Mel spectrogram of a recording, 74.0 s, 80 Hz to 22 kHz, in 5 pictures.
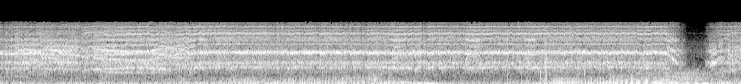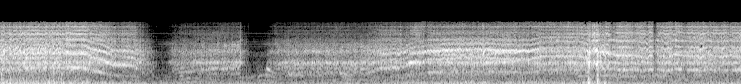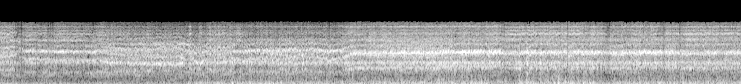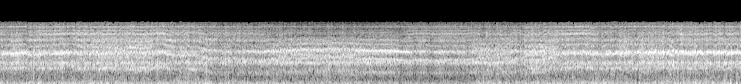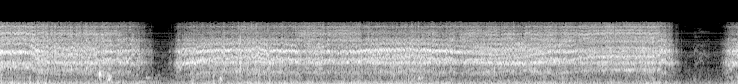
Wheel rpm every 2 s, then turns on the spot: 210, 200, 230, 230, 230, 230, 190, 140, 140, 40, 50, 120, 170, 210, 200, 170, 160, 160, 190, 220, 230, 220, 220, 210, 180, 160, 160, 180, 220, 220, 170, 80, 160, 160, 160, 180, 80.
72-74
